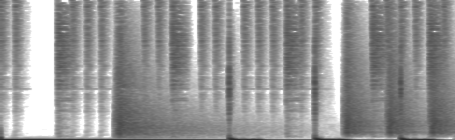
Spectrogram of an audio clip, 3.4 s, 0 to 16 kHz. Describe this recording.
On Road loop4
Has a style closest to dub step/hip hop. 140 bpm. Can be used with On Road loop3
140-bpm, 8-bar, On-road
